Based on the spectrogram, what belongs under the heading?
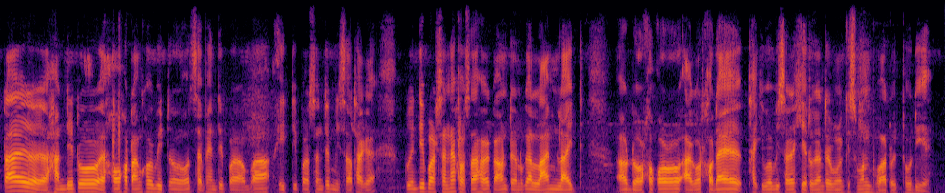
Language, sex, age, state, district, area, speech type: Assamese, male, 18-30, Assam, Lakhimpur, rural, spontaneous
